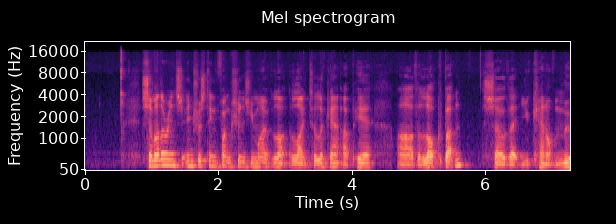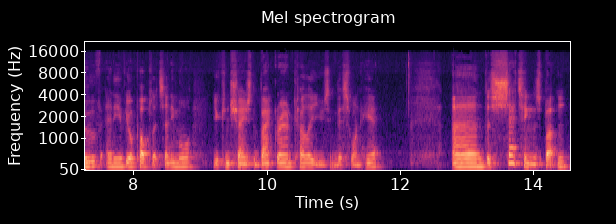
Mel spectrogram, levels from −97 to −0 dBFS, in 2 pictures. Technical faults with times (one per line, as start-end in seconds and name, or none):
0.00-14.55 clock drift between sender and receiver
0.19-14.48 repeated timing corrections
